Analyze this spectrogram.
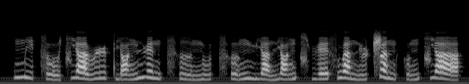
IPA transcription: m i˥˨ t͡s o˨˩ ʊ̯ t͡ɕ j ä˥˨ ɻ ɻ̩˦ t̪ j ɑ˨˦ ŋ n̪ ɥ ɛ˥˨ n t͡sʰ ɹ̩˨˩ n̪ u˨˦ t͡sʰ ɤ˨˦ ŋ m j ä˨˩ n̪ j ɑ˨˦ ŋ t͡ɕʰ ɥ ɛ˨˦ s w a˥˨ n y˨˦ ʈ͡ʂ a˥˨ n k ʊ˨˦ ŋ t͡ɕ j ä˥˨

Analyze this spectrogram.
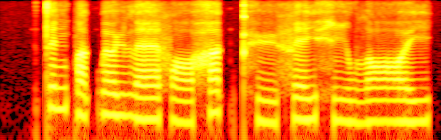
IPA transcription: t̪ ɪ˥ ŋ p ɐ˨˥ k̚ l ɵ˧ ɥ l ɛː˨ f ɔː˨˩ h ɐ˥ k̚ pʰ yː˨˩ f e˨˧ j h iː˨˩ w l ɔː˨ j

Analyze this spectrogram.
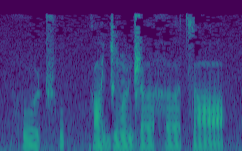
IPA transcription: h uː ʈ͡ʂʰ u kː ɒ d͡ʑ õ ɖ͡ʐ ɤː h ɤː t͡s ɒ

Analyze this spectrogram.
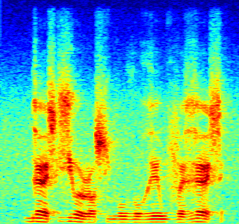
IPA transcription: ɡ ɛ s zʲ o ɭ ɔ s ʎ o u̯ ð o ɣ e w v ɛ ɣ ɛ s

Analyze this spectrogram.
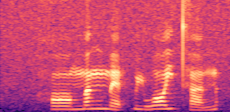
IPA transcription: h ɔː˧ m ɐ˥ ŋ m ɛː˨˥ p̚ ɵ˧ ɥ w ɔː˥ j t̪ʰ ɐ˨˥ n

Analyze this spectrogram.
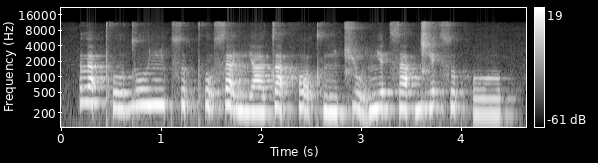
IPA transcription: l ä˦ ʔ pʰ o˨ d o˦ ʊ̯ ɲ ʊ˦ ʔ s ʊ˦ ʔ pʰ o̰˦˨ s ä̰˦˨ ɲ ä˨ t ä˦ ʔ h ɔ̰˦˨ tʰ ĩ˨ t͡ɕ o̰˦˨ ʊ̯ ɲ ɛ˦ ʔ s ä˦ ʔ d͡ʑ ɛ˦ ʔ sʰ ʊ˦ ʔ h o˨ ʊ̯

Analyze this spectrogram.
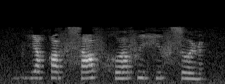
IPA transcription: bʱ i qʷ ə˞ f s ɑ f χʷ ʌ f i x i f s ʊ ɳ

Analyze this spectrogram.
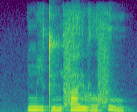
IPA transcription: m i˥ t̪ y˧˥ n f a˥ ɪ̯ ɻ ɤ˧˥ f u˥˩

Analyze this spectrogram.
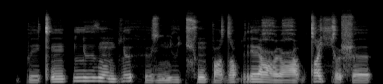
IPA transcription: p e˨ tʼ ẽ˦ | l ɨ˦ ð ũ˧ b l ʏ˦ h ʏ˨ z ɲ ɨ˧ t͡ɕʰ ũ˧ p ɛ˨ dˤ ʌ˧ b r ɛ˧ ʕ ʏ˨ ʕ ʌ˨ b tˤ u˦ ç ʌ˨ ʂ ɜ˧

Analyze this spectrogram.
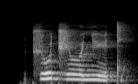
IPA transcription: t͡ʃ o d͡ʒ ɤː lʲ e tʲ

